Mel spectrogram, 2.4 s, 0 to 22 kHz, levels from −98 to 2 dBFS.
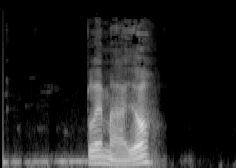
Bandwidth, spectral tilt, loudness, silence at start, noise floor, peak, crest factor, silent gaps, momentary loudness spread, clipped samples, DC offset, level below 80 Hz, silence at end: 13.5 kHz; -7.5 dB/octave; -22 LUFS; 0.05 s; -69 dBFS; -2 dBFS; 24 dB; none; 24 LU; under 0.1%; under 0.1%; -58 dBFS; 0.85 s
